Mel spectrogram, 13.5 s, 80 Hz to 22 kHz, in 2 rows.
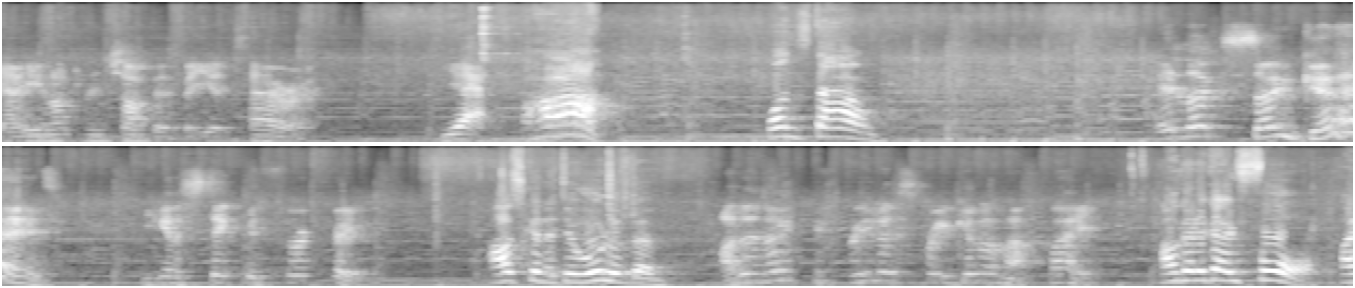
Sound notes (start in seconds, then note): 3.1 grunts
